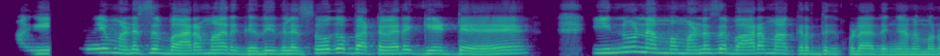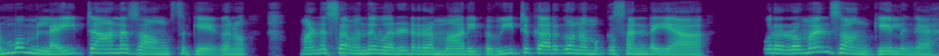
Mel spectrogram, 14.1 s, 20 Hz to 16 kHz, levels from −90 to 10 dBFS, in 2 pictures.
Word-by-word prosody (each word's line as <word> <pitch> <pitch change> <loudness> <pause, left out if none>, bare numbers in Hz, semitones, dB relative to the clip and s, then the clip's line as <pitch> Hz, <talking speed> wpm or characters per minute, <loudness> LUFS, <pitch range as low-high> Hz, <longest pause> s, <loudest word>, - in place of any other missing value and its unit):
அங்கே 205 -1 -2
ஏற்கனவே 255 +4 -2
மனசு 235 +1 +2
பாரமா 215 +3 +4
இருக்குது. 190 -2 -1
இதில 200 0 +1
சோக 245 +3 +2
பாட்ட 225 -1 +2
வேற 215 +2 +3 0.2
கேட்டு, 200 -1 +2 1.0
இன்னும் 300 +5 0
நம்ம 245 -3 0
மனச 240 +2 0 0.2
பாரமாக்குறதுக்கு 200 -5 0
கூடாதுங்க. 175 -2 0
நம்ம 165 0 -2
ரொம்ப 245 +9 0
ம் 215 - -1
லைட்டான 240 +6 +1
சாங்ஸ் 185 -1 -2
கேட்கணும். 165 0 -2 0.4
மனச 235 +5 -1
வந்து 215 +3 0
வருடுறமாரி. 190 -3 0
இப்ப 175 -1 -4
வீட்டுக்காருக்கும், 230 0 0
நமக்கும் 200 0 -5
சண்டையா? 180 -3 +2 0.6
ஒரு 240 - 0
ரொமான்ஸ் 280 +4 +1
சாங் 195 -7 -1
கேளுங்க. 175 -6 0
205 Hz, 135 wpm, -23 LUFS, 185-235 Hz, 1.0 s, பாரமா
